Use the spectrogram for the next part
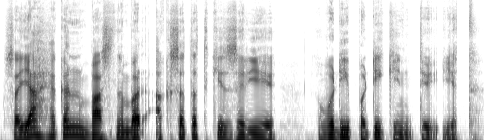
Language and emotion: Kashmiri, neutral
